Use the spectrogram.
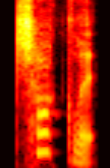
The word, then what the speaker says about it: chocolate: This O is silent. It's not chocolate. It's chocolate.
